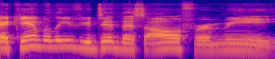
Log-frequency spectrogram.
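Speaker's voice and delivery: slow, tearful crying with drawn-out "me". Retelling a cartoon scene where SpongeBob starts crying: imitating SpongeBob crying. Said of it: "you hear SpongeBob, like, start crying".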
